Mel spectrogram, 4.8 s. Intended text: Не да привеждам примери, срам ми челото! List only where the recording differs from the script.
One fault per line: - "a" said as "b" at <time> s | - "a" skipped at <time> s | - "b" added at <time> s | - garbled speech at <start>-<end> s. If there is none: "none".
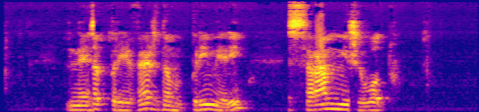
none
